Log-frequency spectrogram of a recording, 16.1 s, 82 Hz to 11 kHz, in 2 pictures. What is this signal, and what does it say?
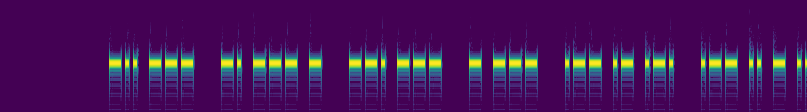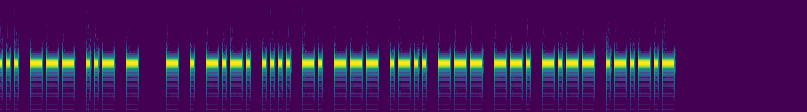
Morse code, heard as a keyed tone, about 32 wpm, 700 Hz. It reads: DO NOT GO TO WAR WITHOUT TECHNOLOGY.
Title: Sentences from Top 1000 Words - Review Part 5 - 30wpm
